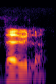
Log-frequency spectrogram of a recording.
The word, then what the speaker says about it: Wohle: Now, Wohle, is that the correct pronunciation, Joshua, or not? Almost. Wohle.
